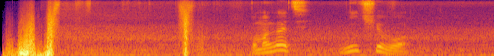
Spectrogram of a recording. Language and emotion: Russian, neutral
